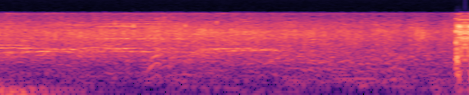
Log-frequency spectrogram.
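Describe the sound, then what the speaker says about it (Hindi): An audience at a cultural program in Sirsa claps for the chief guest during a memento presentation, moderate steady applause that carries on evenly, ending with a sudden louder burst at the close. "जोरदार तालियां मुख्य अतिथि महोदय के लिए,"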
